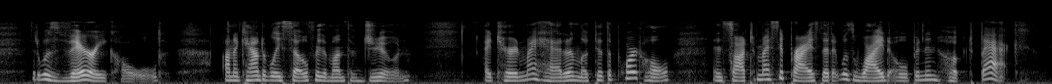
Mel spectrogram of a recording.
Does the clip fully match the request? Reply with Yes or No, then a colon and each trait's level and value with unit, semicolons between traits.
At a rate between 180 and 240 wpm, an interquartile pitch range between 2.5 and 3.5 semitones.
Yes: average, 185 wpm; average, 3.2 semitones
